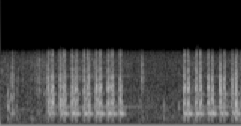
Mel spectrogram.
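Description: Cricket chirping: two short trains of rapid pulses, about a dozen a second, each lasting around half a second and about a second apart.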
